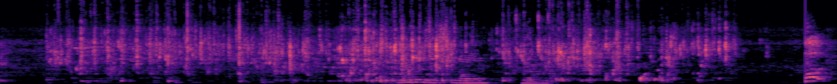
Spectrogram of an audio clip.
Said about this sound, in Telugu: ఫస్ట్ ఈ పాలని బౌల్లోకి వేసుకోవాలి.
